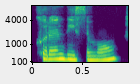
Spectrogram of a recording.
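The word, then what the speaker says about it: curanderismo: Can you help me pronounce it and also help me define it for people? – Yeah. So it's called curandísimo.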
